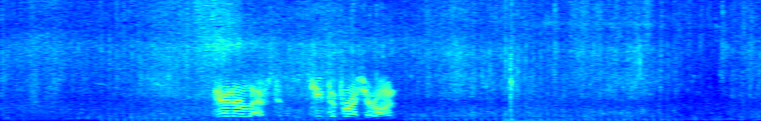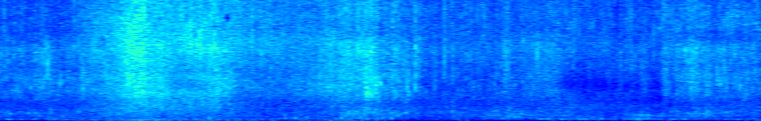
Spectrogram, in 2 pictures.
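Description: Water splashes and sloshes with steady swimming strokes.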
